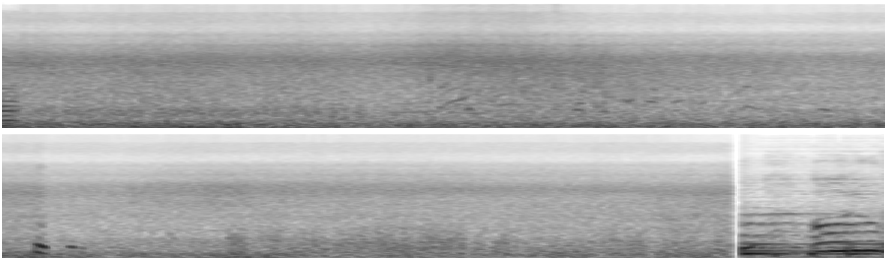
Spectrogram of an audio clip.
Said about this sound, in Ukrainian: І такий прям шторм.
